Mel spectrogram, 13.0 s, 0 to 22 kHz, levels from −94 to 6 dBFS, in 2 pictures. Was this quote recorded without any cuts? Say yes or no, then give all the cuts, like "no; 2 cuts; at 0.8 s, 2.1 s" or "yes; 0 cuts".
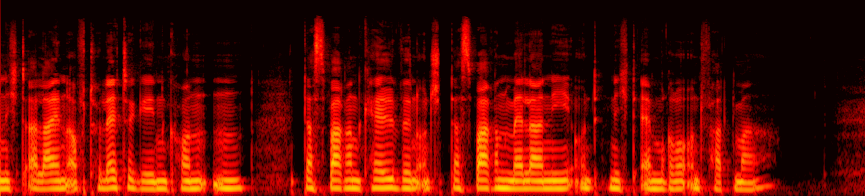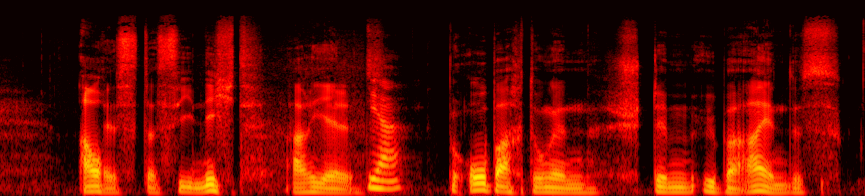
no; 4 cuts; at 3.3 s, 4.5 s, 7.3 s, 9.2 s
